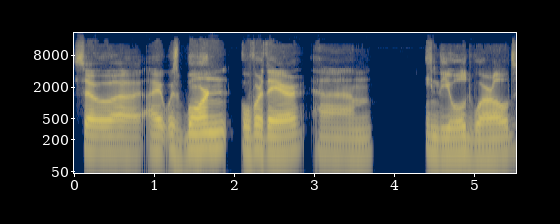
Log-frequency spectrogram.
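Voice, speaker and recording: At a very slow pace, a man talks with a slight French accent. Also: quiet background. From rural France. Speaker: investor. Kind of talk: interview.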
